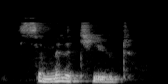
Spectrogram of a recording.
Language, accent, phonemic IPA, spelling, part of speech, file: English, Southern England, /sɪˈmɪlɪtjuːd/, similitude, noun, LL-Q1860 (eng)-similitude.wav
- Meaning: 1. Similarity or resemblance to something else 2. A way in which two people or things share similitude 3. Someone or something that closely resembles another; a duplicate or twin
